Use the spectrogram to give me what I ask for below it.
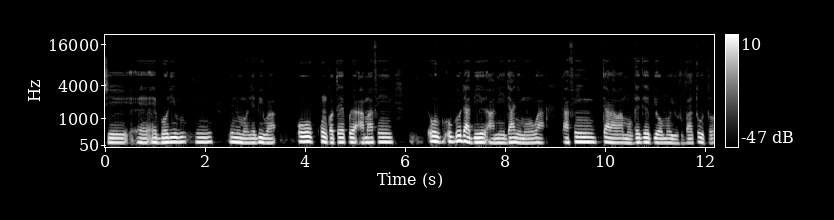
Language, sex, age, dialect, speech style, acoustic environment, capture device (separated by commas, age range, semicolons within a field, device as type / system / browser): Yoruba, male, 18-24, Nigeria - Ibadan, relaxed, nature, mobile / Linux / Chrome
